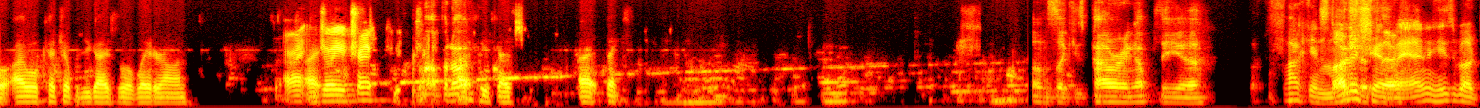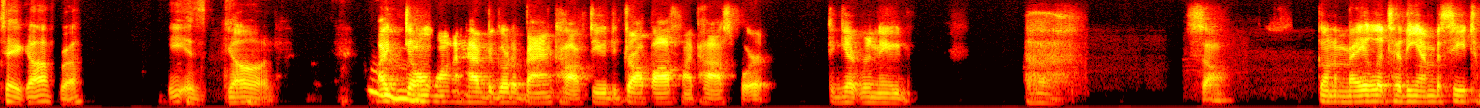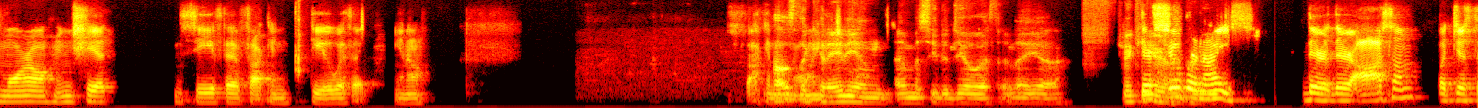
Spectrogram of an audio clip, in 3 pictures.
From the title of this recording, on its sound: Zoom Meeting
